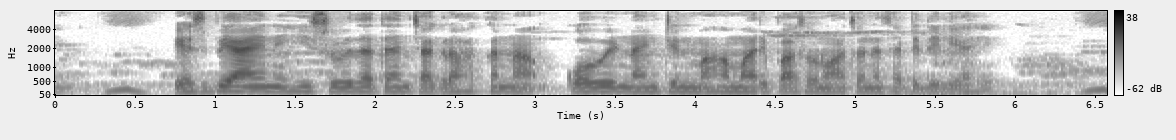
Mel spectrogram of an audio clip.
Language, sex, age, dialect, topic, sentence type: Marathi, male, 18-24, Northern Konkan, banking, statement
